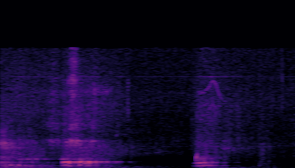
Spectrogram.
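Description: Faint human voice sounds without clear words: a drawn-out murmur or hum in the first second and a short one about a second and a half in.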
